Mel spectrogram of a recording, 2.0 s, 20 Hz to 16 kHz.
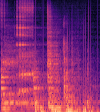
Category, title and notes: Music > Solo percussion
Industrial Estate 12
chaos, industrial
